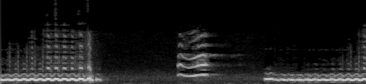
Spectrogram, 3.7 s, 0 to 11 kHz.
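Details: Male tawny owl at a nest box on 28 December 2013 at 19:48, microphone close by, while the female calls farther off: loud wavering trills around a second long, broken by a brief, fainter, higher quavering call.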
